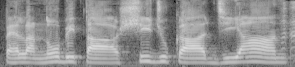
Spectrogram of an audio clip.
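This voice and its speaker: A man's voice: a little high, fairly even intonation, slow, slight background noise. A man reading out a string of jokes and acting out the quoted lines. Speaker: joke teller.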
